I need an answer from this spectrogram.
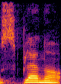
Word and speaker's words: Splan: Alors, Splan qui se prononce bah Span en Breton ou Splan en français est un média d'investigation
